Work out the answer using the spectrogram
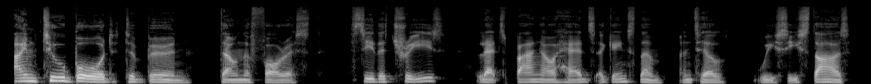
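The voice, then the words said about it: Dramatic poetry reading voice. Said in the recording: “I'm going to try and do a poetry reading voice.”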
